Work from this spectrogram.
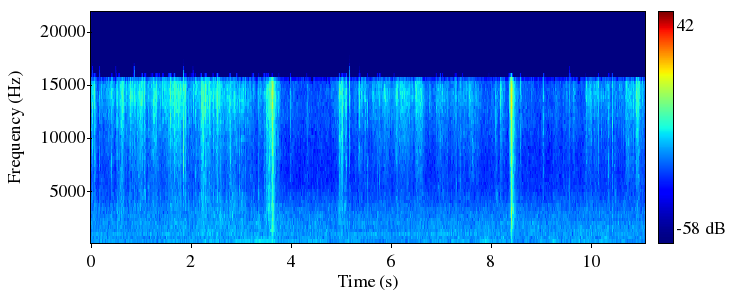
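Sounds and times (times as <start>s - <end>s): rustling plastic wrapping: 0.0s - 4.1s, 4.8s - 11.0s.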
